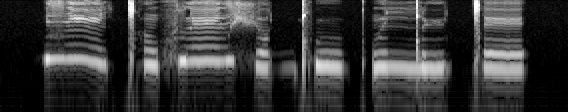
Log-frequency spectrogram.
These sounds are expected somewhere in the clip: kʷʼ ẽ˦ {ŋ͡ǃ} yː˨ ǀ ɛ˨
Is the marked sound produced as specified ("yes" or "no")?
yes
